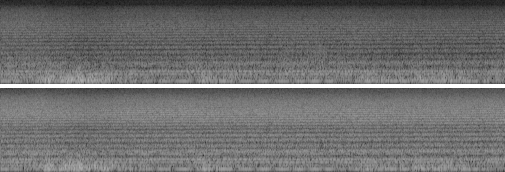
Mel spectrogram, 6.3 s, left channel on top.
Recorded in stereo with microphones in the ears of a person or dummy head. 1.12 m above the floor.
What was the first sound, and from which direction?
A drone, 35° right (ahead or behind).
